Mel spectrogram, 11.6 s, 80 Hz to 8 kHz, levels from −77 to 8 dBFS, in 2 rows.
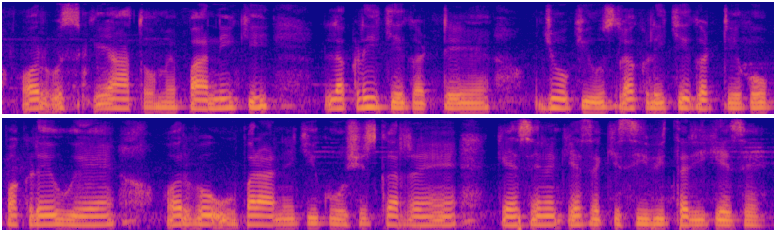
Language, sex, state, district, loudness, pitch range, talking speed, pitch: Hindi, female, Maharashtra, Aurangabad, -20 LUFS, 95-105 Hz, 190 wpm, 100 Hz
